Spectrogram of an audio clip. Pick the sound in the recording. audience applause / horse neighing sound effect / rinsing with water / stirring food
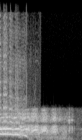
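horse neighing sound effect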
